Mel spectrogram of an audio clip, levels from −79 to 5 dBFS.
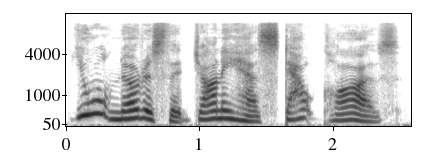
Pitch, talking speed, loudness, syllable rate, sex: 235 Hz, 185 wpm, -17 LUFS, 4.5 syllables/s, female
